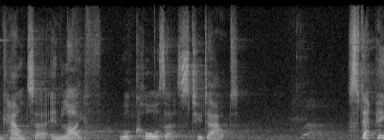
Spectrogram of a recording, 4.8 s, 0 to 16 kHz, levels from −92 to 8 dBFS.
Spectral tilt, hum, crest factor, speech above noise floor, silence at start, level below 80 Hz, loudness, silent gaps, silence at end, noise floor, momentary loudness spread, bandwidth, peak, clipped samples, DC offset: -2.5 dB/octave; none; 22 dB; 23 dB; 0 s; -64 dBFS; -29 LUFS; none; 0 s; -52 dBFS; 21 LU; 16 kHz; -8 dBFS; under 0.1%; under 0.1%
